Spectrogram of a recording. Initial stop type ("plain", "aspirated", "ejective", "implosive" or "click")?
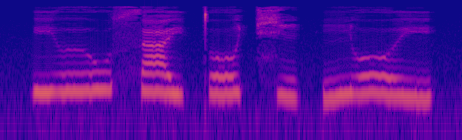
plain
